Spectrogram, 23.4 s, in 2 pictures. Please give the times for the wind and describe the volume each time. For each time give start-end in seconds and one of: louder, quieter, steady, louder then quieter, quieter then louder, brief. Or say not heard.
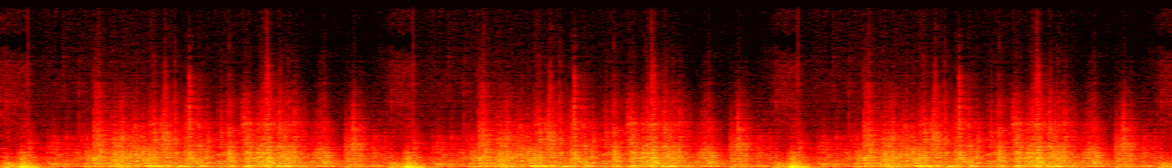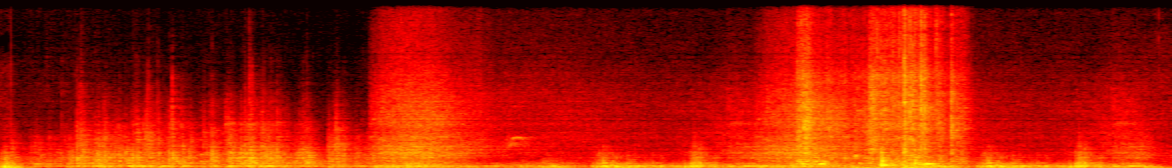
0.0-23.4 steady.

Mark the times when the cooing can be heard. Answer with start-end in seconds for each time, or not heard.
19.6-21.4.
